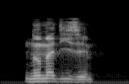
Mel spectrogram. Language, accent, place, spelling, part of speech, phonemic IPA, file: French, France, Lyon, nomadiser, verb, /nɔ.ma.di.ze/, LL-Q150 (fra)-nomadiser.wav
- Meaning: to nomadize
